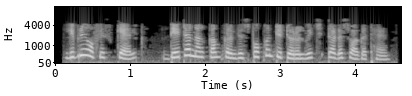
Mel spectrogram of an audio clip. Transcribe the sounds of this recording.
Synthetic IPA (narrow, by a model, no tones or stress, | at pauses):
libɾiɔːfiskɛlk | ɖeʈanalkɐmkəɾənd̪ispokənʈiʈoɾəlʋit͡ʃt̪aɽəsʋaɡət̪ɦɛ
